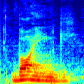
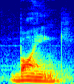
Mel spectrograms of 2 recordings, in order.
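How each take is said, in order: No difference in how they are said.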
